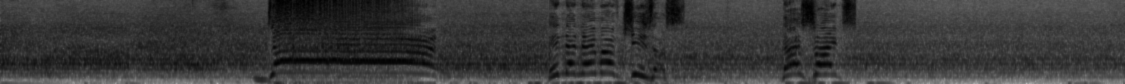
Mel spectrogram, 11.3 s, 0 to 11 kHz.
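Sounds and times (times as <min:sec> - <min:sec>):
large crowd shouting in unison: 0:00.0 - 0:05.6, 0:06.5 - 0:11.2
speech: 0:02.7 - 0:03.1, 0:06.1 - 0:07.0, 0:07.8 - 0:08.7.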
